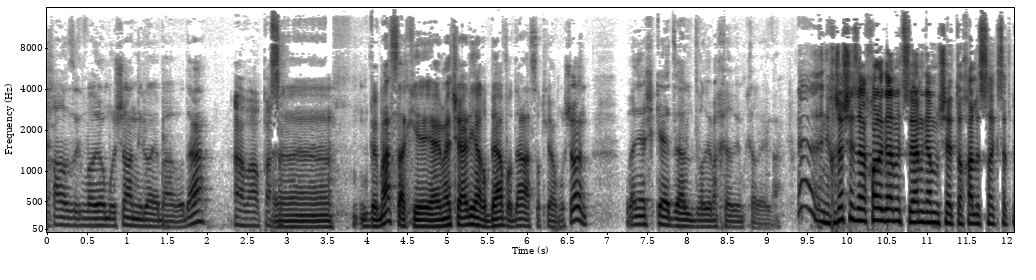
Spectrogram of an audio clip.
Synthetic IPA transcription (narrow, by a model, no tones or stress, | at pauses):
aχaʁzekvaʁjo̞mʁiʃo̞nanilo̞ajebeavo̞d̪a | awawpa | bemasakiaemetʃeajalihaʁbe̞avo̞dalaːso̞t̪lejo̞mʁiʃo̞n | veaniaʃkiaetzeald̪vaʁimaχe̞ʁimkaʁe̞̰ɡa̰ | kenaniχoʃe̞vʃezejaχo̞lɡamːet͡sujanɡamʃet̪aχalːesḁχek̚t͡sat̪m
